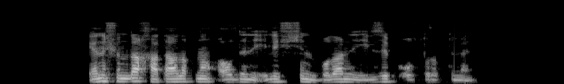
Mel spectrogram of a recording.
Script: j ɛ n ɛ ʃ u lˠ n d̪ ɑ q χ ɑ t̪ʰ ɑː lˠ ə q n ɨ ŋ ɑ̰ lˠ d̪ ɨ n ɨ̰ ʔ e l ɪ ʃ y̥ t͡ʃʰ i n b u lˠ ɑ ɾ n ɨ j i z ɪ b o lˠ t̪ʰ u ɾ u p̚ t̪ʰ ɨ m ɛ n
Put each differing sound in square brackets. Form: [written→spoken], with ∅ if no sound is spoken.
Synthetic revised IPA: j ɛ n ɛ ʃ u [lˠ→∅] n d̪ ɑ q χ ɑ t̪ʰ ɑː lˠ ə q n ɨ ŋ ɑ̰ lˠ d̪ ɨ n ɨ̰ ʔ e l ɪ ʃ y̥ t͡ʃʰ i n b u lˠ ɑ ɾ n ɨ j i z ɪ [b→p] o lˠ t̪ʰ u ɾ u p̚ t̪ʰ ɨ m ɛ n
